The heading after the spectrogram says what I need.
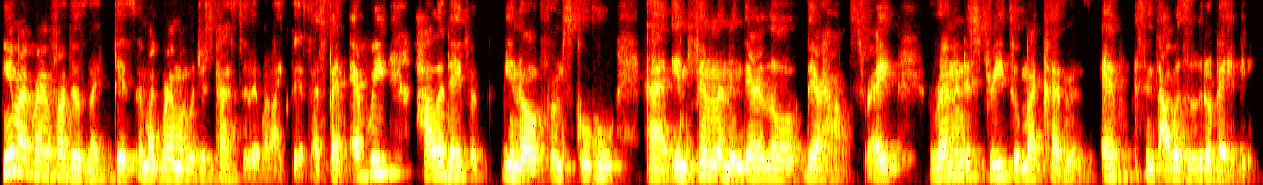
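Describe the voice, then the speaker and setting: A woman's voice: low-pitched, fairly even intonation, a little fast, darkish tone, poor audio. A woman speaking as a podcast guest, telling a personal story in a candid, conversational way, a little teary and emotional. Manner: candid and conversational, heavy on fillers like "you know".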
